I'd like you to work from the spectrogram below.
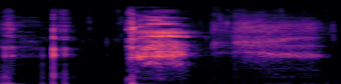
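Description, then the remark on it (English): A fairly loud cough from a tickle in the throat: a couple of quick throaty bursts followed by a longer, harsh rasping cough that trails off, with no talking. “I'm sorry, that wasn't a cough to show you that I've got a situation in my chest and throat. That was a tickle.”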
